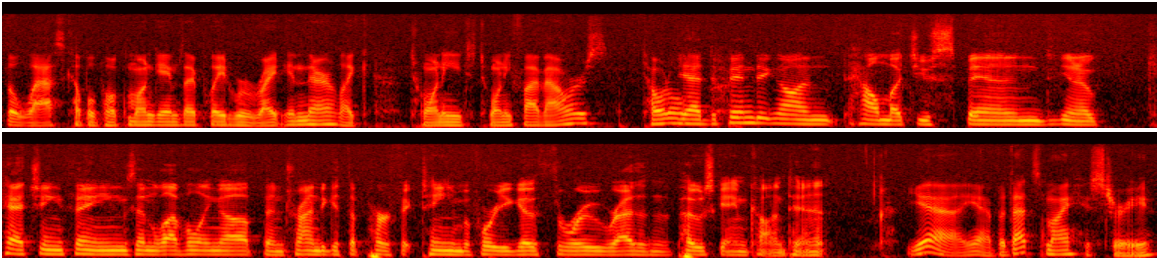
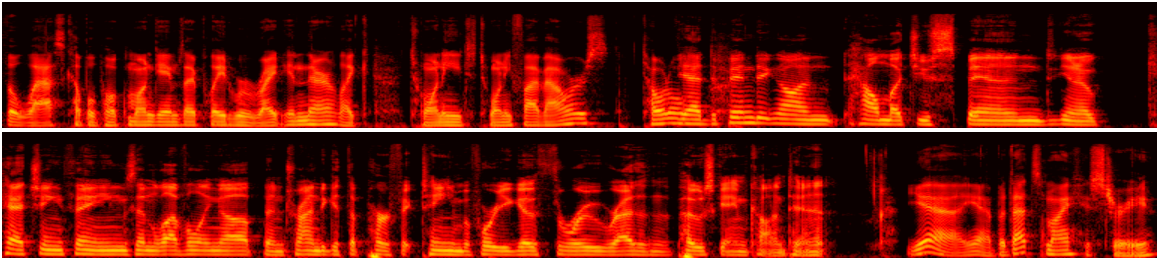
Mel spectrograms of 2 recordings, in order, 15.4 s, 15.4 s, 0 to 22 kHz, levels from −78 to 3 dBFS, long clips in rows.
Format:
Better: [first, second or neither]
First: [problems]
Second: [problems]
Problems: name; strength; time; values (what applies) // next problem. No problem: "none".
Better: second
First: hiss; noticeable; throughout; 15 dB below the speech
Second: none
